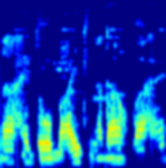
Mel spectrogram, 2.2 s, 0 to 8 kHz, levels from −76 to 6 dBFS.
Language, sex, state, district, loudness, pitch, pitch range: Hindi, male, Bihar, Muzaffarpur, -28 LUFS, 115 Hz, 110-120 Hz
